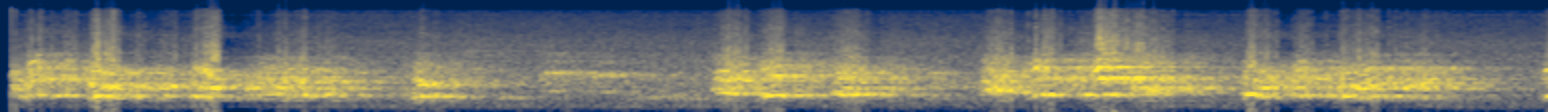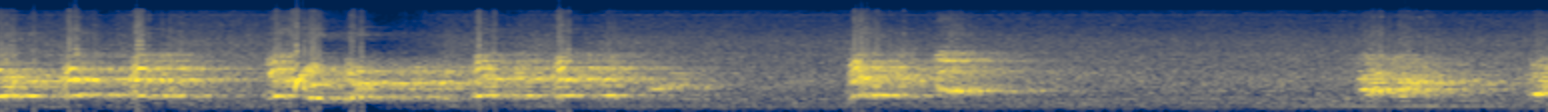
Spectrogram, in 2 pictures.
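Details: Several dogs barking at a dog lot in a busy, overlapping chorus, sharp barks and yips coming in bursts with short pauses, a steady low hum underneath.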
